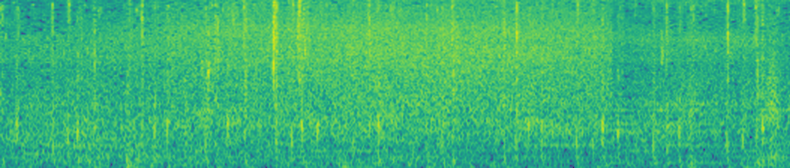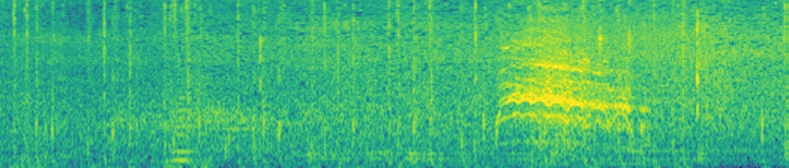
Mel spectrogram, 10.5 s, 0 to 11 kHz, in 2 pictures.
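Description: A horse in a PS4 video game gallops with rapid rhythmic hoofbeats, then gives a loud whinny near the end, and a little speech sits under the game sound.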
